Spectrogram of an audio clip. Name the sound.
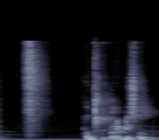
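beer being opened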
